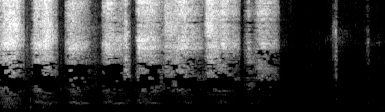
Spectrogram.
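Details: Greater coucal chicks, whose parent cannot find enough food for all of them, give harsh, hissing rasps in quick bursts, about three a second, for nearly three seconds, then fall quiet apart from faint rustling. Finding: Greater coucal.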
